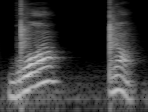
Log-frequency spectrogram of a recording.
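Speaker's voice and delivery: "Buono" stretched slowly syllable by syllable, bwo-no; teacher demonstrates the word's syllables; drawn-out Italian. Shown as a demonstration. Teacher stretching buono so students hear its syllables.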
